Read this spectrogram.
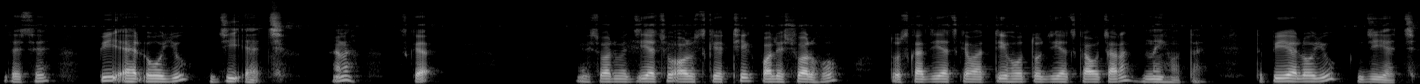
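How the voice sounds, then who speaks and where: A man gives a pronunciation lesson at an unhurried, deliberate pace. He spells out each word letter by letter, then says it again slowly. He poses questions to the class and answers them himself. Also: mid-range voice, a little mellow. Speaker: teacher.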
